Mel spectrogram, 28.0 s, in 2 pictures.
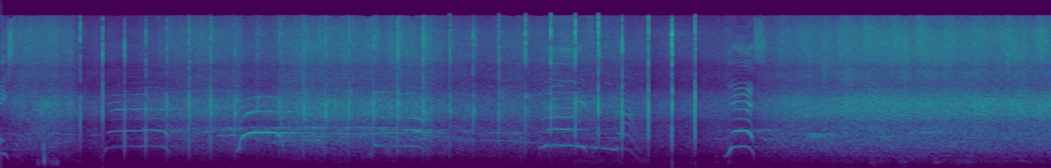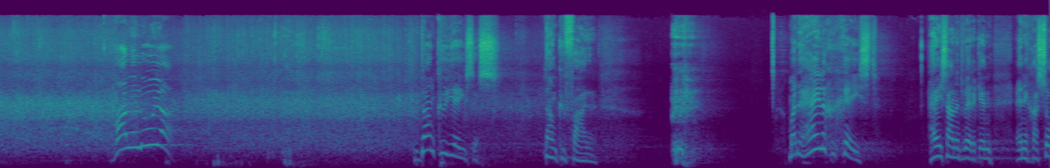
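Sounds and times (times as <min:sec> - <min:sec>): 
audience applauding: 0:00.0 - 0:21.9
speech: 0:00.5 - 0:00.8, 0:19.8 - 0:20.7, 0:21.3 - 0:22.2, 0:24.6 - 0:25.8, 0:26.4 - 0:28.0.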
